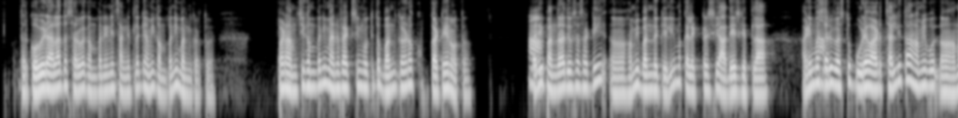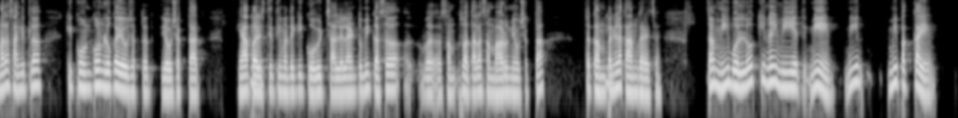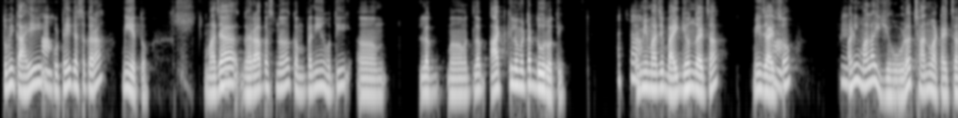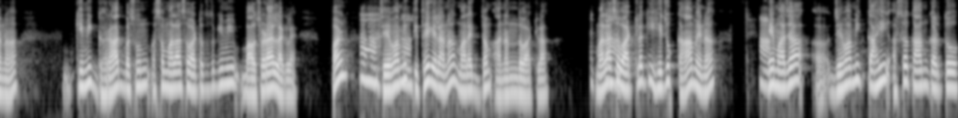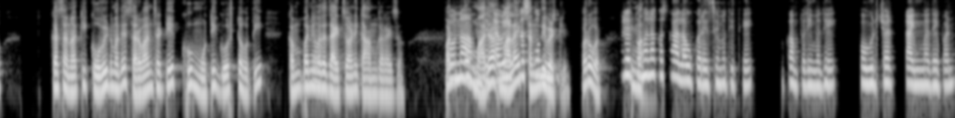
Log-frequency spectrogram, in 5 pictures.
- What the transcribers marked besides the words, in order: tapping; other background noise; in English: "मॅन्युफॅक्चरिंग"; in English: "कलेक्टरचा"; in Hindi: "मतलब"; tongue click; in English: "अलाऊ"; in English: "टाईममध्ये"
- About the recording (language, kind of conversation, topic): Marathi, podcast, पगारापेक्षा कामाचा अर्थ तुम्हाला अधिक महत्त्वाचा का वाटतो?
